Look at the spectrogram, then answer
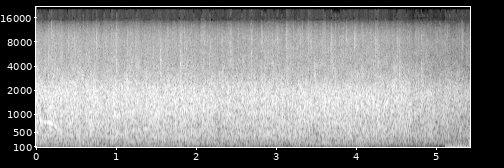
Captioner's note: applause & cheers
